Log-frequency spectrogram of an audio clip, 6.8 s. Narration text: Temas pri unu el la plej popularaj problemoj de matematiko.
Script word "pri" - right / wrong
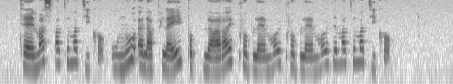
wrong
